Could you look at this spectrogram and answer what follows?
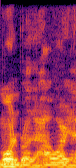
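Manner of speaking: put-on smooth English accent, spoken quickly. Retelling Idris Elba's greeting while working on his movie, in Idris Elba's smooth English accent. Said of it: "in that smooth English accent".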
